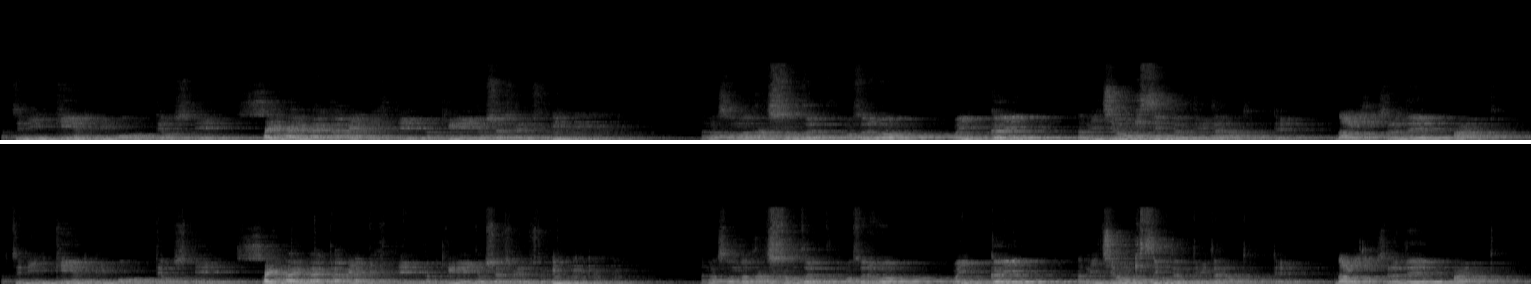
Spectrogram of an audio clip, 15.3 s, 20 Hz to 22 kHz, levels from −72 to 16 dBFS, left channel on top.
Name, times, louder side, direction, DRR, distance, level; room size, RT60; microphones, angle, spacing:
voice 1, 0.1-2.2 2.7-5.5 7.0-9.1 9.5-10.2 10.8-12.9 13.8-14.9, equal, 30° right, -4 dB, 1.8 m, -31 dB
voice 2, 2.4-3.6 5.5-6.3 13.3-13.7, right 3 dB, 45° right, 3 dB, 0.5 m, -29 dB
7.6 x 6.6 x 6.4 m, 2.6 s
head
